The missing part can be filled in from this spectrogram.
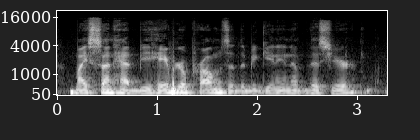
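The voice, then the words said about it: Emotional, voice breaking. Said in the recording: “Sorry, I'm getting emotional.”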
